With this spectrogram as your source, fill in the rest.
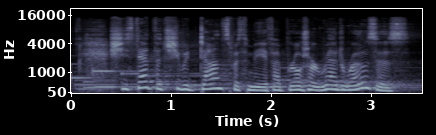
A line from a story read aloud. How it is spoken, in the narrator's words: cried the young student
